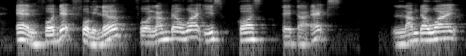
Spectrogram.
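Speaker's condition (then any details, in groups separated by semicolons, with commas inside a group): No condition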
